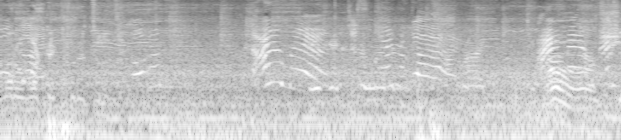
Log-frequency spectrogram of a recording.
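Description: Steady low rumble of a car driving on a highway, heard from inside the cabin, with two louder low thumps, one about half a second in and one just past four seconds. Music with a singing voice plays over it.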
